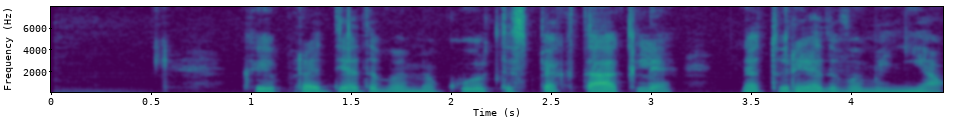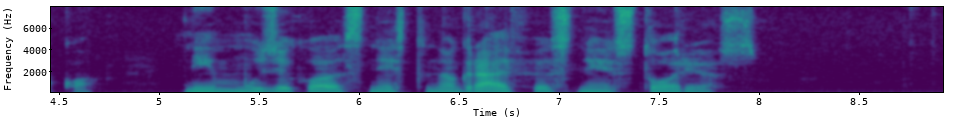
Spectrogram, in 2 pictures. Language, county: Lithuanian, Utena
